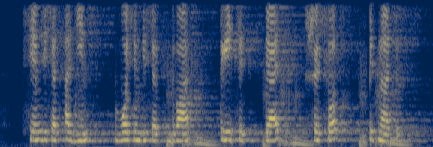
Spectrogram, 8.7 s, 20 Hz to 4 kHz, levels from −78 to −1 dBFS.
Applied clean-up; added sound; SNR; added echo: none; Cough; 13 dB; reverberation time 1.5 s.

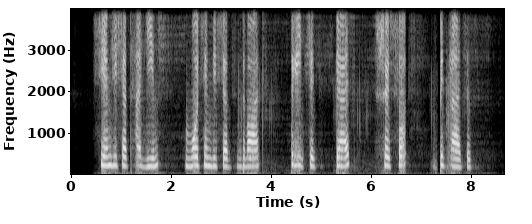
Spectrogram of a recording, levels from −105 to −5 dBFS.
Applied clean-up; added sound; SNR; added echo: neural separator model SepFormer WHAMR!.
